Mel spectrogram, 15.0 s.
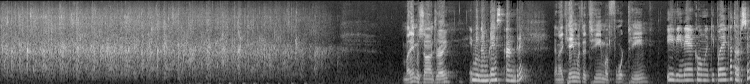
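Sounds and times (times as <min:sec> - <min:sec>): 
congregation applause honoring two pastors at a bilingual church gathering: 0:00.0 - 0:07.2
speech: 0:08.1 - 0:15.0.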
